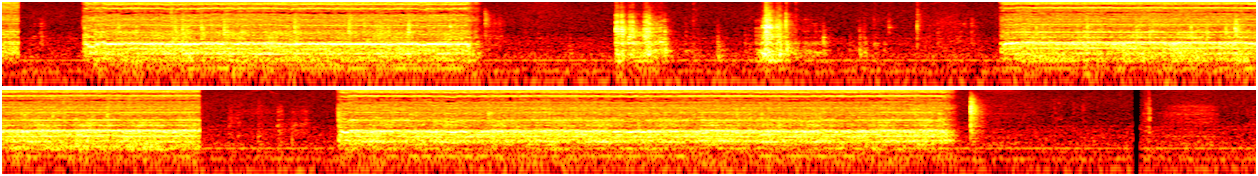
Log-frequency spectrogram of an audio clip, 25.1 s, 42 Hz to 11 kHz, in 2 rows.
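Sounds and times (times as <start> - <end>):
plastic gears whirring and whining: 0.8 - 4.8, 10.0 - 14.6, 15.9 - 22.1.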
